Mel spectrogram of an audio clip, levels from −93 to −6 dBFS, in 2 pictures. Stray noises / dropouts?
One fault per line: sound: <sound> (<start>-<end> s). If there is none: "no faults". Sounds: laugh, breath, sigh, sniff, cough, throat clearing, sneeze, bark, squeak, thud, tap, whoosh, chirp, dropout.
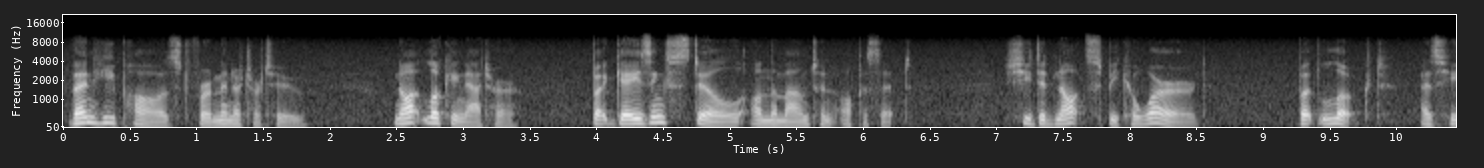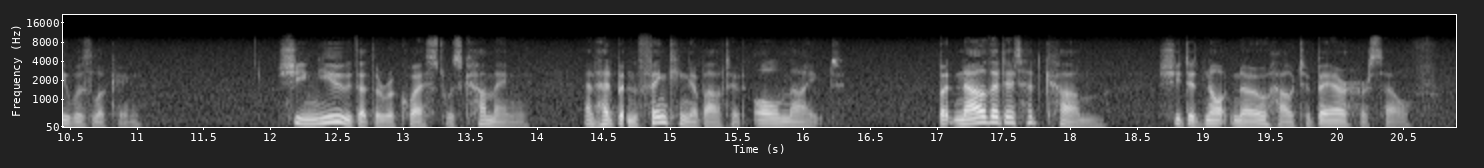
sound: dropout (14.6-14.7 s)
